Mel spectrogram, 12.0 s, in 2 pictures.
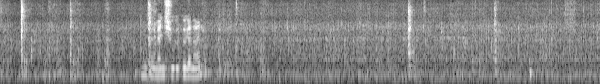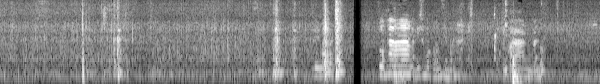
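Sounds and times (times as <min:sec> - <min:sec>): bamboo shoots sizzling in oil: 0:00.0 - 0:09.3.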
